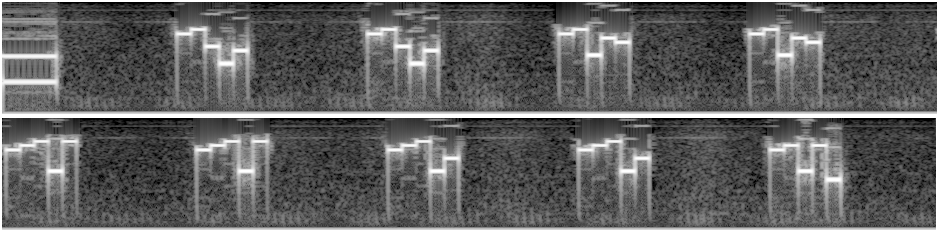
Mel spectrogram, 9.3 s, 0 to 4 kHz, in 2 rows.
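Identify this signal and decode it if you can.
Five-tone selective call (ZVEI), heard as quick runs of five tones, tones of about 70 ms. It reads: 89514 89514 89376 89376 89030 89030 89036 89036 89391
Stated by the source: Five-tone ZVEI selective call received on SDR.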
